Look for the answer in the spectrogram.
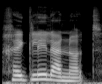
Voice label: "check out", French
